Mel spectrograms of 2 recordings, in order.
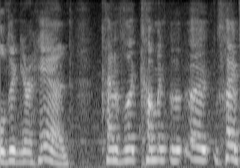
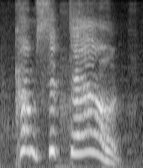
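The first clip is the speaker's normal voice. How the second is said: welcoming motherly voice, high and raised; 8 semitones higher, 5 dB louder than usual. Narrating a room as a voice calls out: voicing the player's mother. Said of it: "you'll hear a voice of".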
